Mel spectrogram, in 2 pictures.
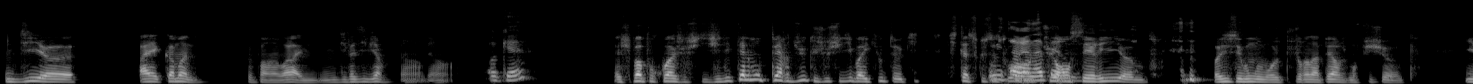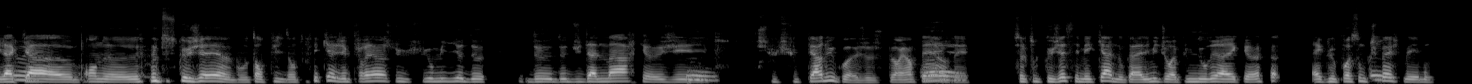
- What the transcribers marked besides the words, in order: in English: "come on"; stressed: "perdu"; chuckle; blowing; blowing; chuckle; other background noise; blowing; chuckle
- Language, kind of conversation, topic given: French, podcast, Peux-tu raconter une histoire où un inconnu t'a offert un logement ?
- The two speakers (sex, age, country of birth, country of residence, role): female, 25-29, France, Germany, host; male, 20-24, France, France, guest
